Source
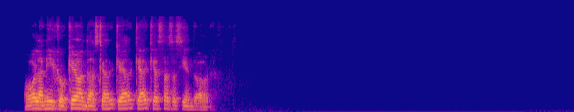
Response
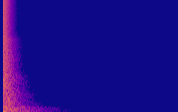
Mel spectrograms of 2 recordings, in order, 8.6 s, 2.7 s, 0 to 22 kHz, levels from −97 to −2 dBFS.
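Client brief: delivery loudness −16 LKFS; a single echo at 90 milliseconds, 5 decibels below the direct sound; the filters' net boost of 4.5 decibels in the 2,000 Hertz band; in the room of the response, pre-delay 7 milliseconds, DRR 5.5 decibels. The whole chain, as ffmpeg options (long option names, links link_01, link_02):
-filter_complex "[0:a]equalizer=frequency=2000:width_type=o:gain=5.5,aecho=1:1:90:0.562,asplit=2[link_01][link_02];[1:a]atrim=start_sample=2205,adelay=7[link_03];[link_02][link_03]afir=irnorm=-1:irlink=0,volume=-16dB[link_04];[link_01][link_04]amix=inputs=2:normalize=0,volume=11dB"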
